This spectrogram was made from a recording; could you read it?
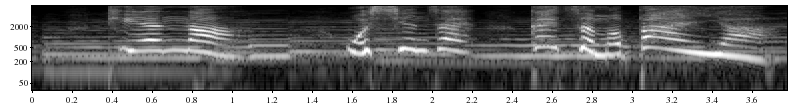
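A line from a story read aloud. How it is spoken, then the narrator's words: Desperate shout. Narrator (Chinese): 他绝望地喊道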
